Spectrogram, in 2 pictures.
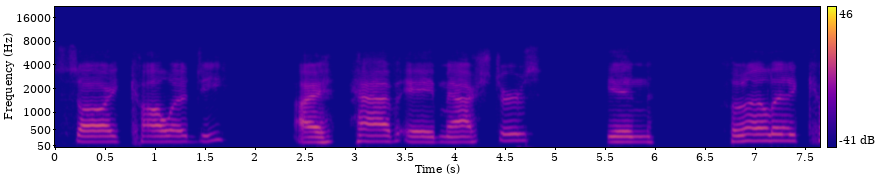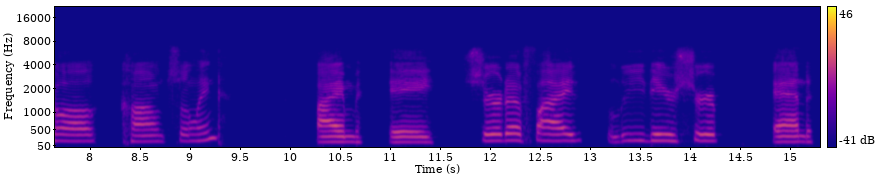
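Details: Aphasia in an adult man following a stroke in April 2019 that came after a cardiac arrest; aphasia.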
